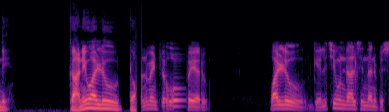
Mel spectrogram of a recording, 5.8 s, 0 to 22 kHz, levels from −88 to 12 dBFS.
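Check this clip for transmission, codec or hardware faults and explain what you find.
Two faults are present, both beginning just after the two-second mark.

From 2.05 s to the end, right after "కానీ వాళ్ళు", the input likely switched to a poorer device. A short silence of 80 ms is followed by a narrower band with nothing above 4.6 kHz, a level about 5 dB lower, and a new noise floor roughly 50 dB down, so the speech turns dull and boxy.

From 2.37 s to 2.82 s there is repeated packet loss with a robotic sound. Five gaps occur in quick succession, the longest 176 ms. Each is filled by extending the preceding sound, so about half of this stretch is concealed, making it choppy and robotic with pieces missing.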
